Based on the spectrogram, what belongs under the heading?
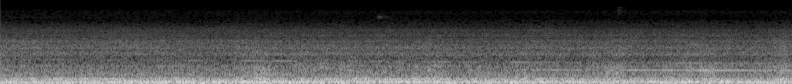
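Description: Steady low rumble of a moving passenger train, heard from inside the carriage: wheels running on the rails with the body noise of the car. A faint steady whine joins in about five seconds in.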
